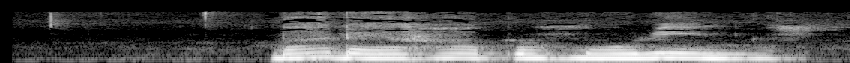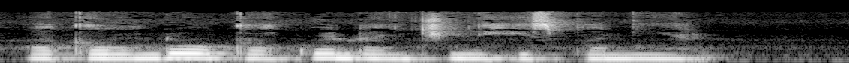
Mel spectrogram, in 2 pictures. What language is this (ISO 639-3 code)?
swa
